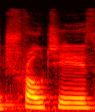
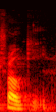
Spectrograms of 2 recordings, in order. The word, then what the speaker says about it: troche: e some people you may hear them say troes or something like that but it's it's actually pronounced Troy so a Troi is just a little square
